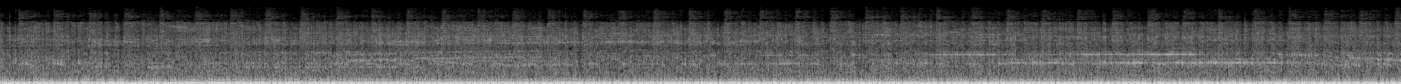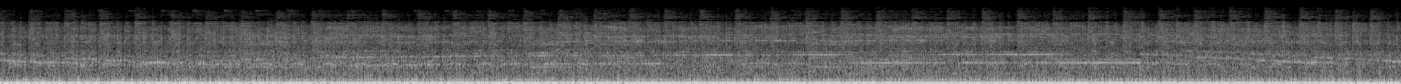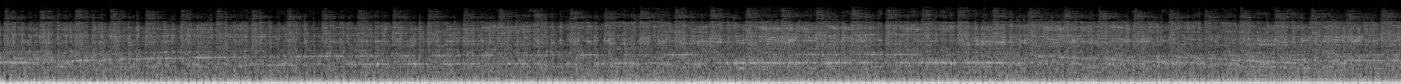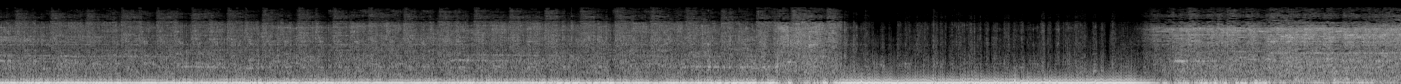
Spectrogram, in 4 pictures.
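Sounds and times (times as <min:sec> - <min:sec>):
heavy bass: 0:00.0 - 0:56.0
loud electronic dance music: 0:00.0 - 0:56.0.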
